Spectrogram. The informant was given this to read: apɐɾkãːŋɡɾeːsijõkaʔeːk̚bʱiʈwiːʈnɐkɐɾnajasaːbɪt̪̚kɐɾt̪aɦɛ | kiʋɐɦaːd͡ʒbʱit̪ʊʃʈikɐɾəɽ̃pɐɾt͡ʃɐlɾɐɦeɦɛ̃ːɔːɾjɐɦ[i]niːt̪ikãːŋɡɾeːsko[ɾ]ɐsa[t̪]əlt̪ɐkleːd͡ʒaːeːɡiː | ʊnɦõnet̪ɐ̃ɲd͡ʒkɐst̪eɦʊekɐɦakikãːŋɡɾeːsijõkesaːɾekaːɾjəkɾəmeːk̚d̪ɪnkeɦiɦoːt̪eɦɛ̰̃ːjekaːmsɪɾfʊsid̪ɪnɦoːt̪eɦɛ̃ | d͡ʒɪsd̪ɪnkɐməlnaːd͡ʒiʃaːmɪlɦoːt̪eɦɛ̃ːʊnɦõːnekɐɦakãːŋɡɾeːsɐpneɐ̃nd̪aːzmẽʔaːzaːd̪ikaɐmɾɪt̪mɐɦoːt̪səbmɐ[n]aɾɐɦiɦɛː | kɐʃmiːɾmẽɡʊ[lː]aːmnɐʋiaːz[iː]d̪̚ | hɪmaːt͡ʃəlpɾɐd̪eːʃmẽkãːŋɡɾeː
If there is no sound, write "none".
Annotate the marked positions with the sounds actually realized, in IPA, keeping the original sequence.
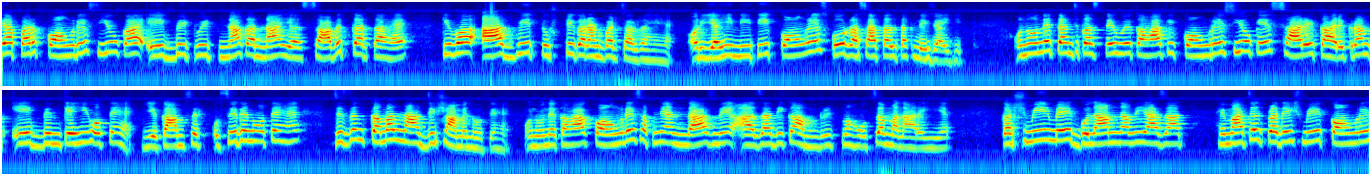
i, ɾ, t̪, n, l, aː

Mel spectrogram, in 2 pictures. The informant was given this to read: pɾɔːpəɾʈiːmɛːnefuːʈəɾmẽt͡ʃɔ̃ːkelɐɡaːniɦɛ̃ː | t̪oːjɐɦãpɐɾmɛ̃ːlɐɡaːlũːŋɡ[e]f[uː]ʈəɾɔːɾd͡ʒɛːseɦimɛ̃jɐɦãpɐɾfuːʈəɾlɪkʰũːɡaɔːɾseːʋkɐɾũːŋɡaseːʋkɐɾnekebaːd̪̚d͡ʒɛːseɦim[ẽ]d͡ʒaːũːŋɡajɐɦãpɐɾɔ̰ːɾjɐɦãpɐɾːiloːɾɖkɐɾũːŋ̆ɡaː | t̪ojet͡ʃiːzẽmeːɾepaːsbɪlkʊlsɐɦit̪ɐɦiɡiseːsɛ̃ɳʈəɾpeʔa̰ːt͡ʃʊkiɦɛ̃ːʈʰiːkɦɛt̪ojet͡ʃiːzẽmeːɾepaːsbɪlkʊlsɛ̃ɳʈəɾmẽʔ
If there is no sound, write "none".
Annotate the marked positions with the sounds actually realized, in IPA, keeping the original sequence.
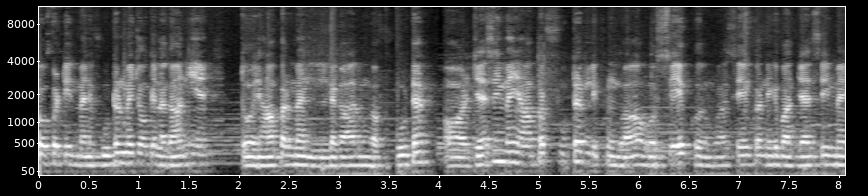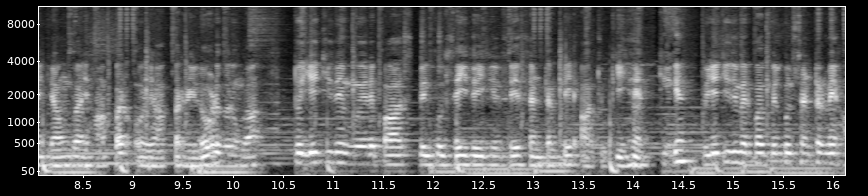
a, uː, ɛ̃

